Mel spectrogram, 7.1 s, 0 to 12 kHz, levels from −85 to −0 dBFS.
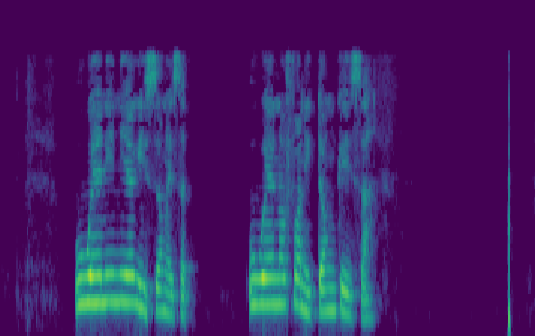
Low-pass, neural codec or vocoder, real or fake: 7.2 kHz; none; real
